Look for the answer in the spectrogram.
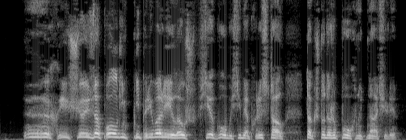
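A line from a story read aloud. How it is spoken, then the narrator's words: Muttering. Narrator (Russian): пробормотал он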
